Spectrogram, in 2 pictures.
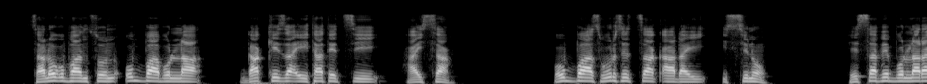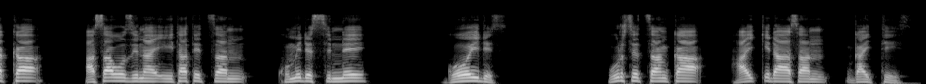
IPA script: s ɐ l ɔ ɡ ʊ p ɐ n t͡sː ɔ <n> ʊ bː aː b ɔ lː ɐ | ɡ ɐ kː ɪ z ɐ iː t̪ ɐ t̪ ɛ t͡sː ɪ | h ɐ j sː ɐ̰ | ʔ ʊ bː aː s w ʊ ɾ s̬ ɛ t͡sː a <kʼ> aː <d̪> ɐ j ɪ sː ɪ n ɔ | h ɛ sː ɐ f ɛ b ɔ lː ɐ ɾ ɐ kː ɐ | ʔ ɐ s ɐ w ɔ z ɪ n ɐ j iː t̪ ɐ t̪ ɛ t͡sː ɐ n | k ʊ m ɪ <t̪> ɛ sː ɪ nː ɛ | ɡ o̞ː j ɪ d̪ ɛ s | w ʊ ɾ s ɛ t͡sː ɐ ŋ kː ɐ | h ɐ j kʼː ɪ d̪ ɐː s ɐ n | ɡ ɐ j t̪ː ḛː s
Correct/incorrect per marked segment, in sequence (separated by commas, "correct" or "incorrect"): correct, correct, correct, incorrect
